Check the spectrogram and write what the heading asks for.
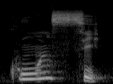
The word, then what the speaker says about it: coincé: Coincé, coincé.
